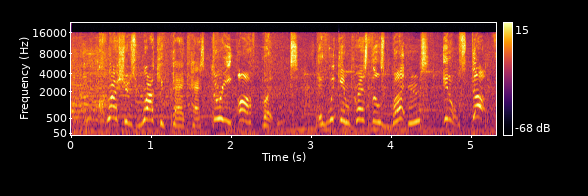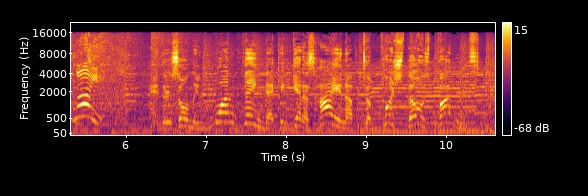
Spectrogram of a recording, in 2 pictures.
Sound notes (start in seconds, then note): none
